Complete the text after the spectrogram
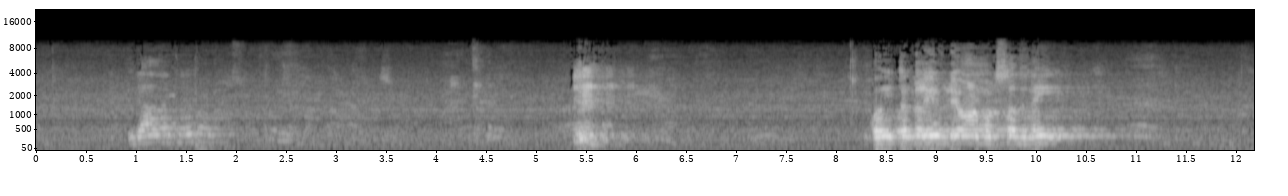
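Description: A young man chants with emotion into a microphone, heard through a loudspeaker with echo.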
